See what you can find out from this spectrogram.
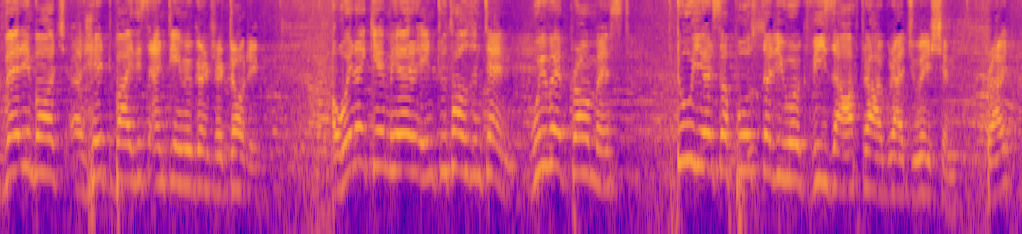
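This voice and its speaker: A woman's voice: on the high side, normal speed. A woman from Nepal, a student officer, speaking earnestly with some hesitation at an outdoor rally. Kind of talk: rally speech. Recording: crowd noise, open air.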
